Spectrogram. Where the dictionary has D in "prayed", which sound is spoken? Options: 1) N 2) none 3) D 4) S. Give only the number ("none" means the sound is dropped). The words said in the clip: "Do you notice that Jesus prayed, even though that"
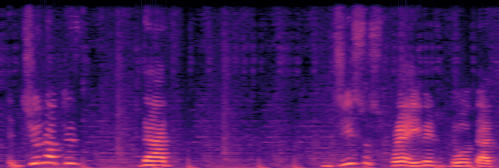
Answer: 2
